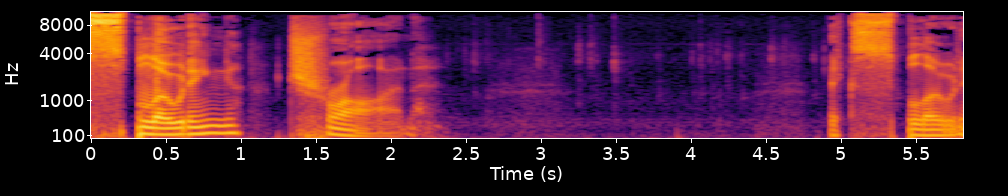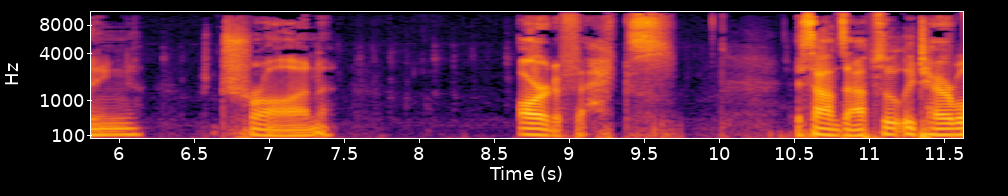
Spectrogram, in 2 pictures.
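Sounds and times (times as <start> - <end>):
speech: 0.3 - 2.3, 4.9 - 7.5, 8.7 - 9.7, 10.5 - 11.6
typing on a computer keyboard at a desk: 2.3 - 9.0.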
